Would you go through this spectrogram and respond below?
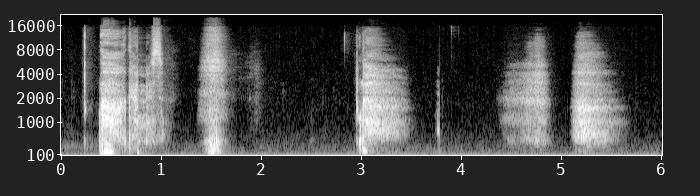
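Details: Woman's hitching, breathy build-up with false starts, announcing "I'm gonna sneeze," then several strong, voiced, breathy sneezes in a quiet room, with no nose blowing.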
